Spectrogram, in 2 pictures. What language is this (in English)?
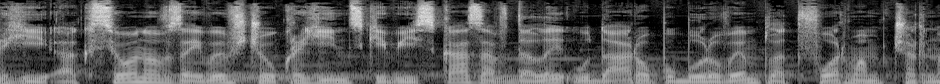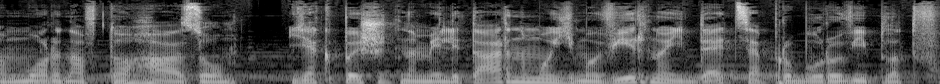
Ukrainian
